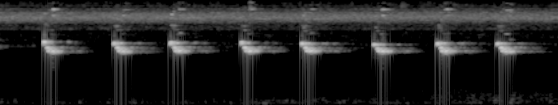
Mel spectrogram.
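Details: Northern mockingbird in a late-night early spring song near a house, mimicking various bird calls in near silence: one clear, downslurred chirp repeated eight times at steady intervals of about two-thirds of a second.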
